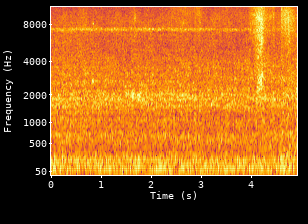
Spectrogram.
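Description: A train rolls along a railroad, a loud continuous rumble with steady low mechanical roar and faint high squeals near the end, no voices over it.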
